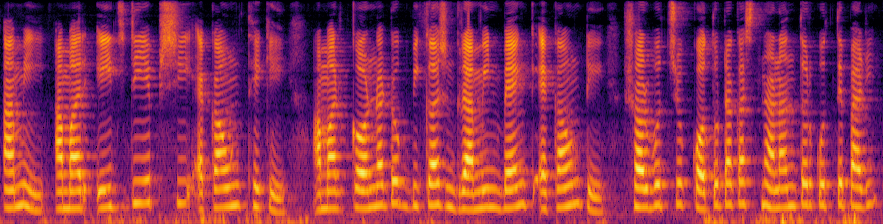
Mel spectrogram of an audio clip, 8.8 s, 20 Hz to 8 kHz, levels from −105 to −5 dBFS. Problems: none marked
